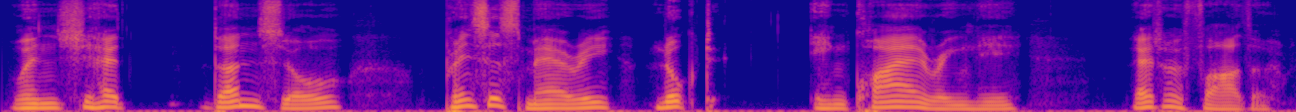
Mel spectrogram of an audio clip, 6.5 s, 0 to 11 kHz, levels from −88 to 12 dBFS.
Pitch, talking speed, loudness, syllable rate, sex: 135 Hz, 110 wpm, -19 LUFS, 4.5 syllables/s, male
